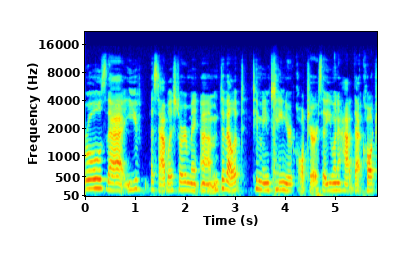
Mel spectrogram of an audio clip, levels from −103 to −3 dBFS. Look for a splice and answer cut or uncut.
uncut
